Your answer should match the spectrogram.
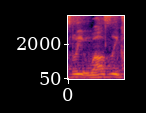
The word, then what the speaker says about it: Wellesley: Wellesley College, and then you just switched to MIT.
